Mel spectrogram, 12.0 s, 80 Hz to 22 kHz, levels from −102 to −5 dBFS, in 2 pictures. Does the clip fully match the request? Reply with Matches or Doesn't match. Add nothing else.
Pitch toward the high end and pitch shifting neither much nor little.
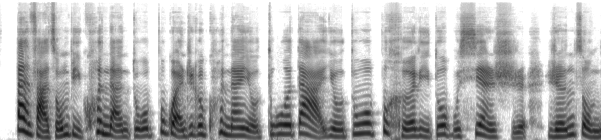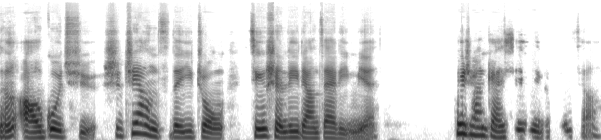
Doesn't match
